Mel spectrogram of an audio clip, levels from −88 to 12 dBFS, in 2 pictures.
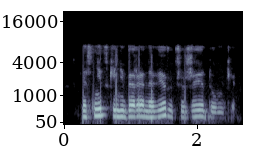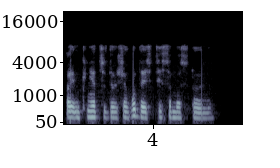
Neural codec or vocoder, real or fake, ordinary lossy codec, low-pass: vocoder, 44.1 kHz, 128 mel bands, Pupu-Vocoder; fake; Opus, 64 kbps; 7.2 kHz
